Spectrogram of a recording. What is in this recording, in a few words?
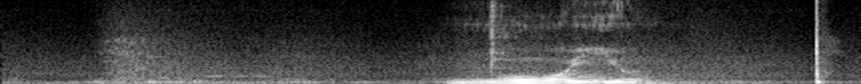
"heart", ndau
